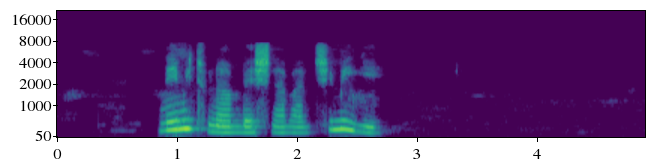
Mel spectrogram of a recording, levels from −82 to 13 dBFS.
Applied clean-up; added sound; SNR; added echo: none; none; none; none.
